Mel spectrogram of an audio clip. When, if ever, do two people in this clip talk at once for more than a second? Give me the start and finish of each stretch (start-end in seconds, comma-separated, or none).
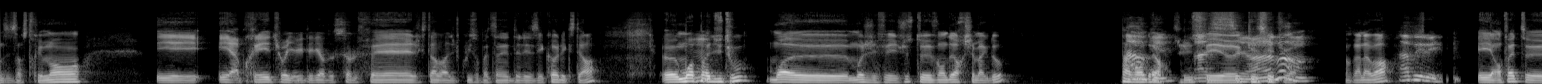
11.2-13.1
